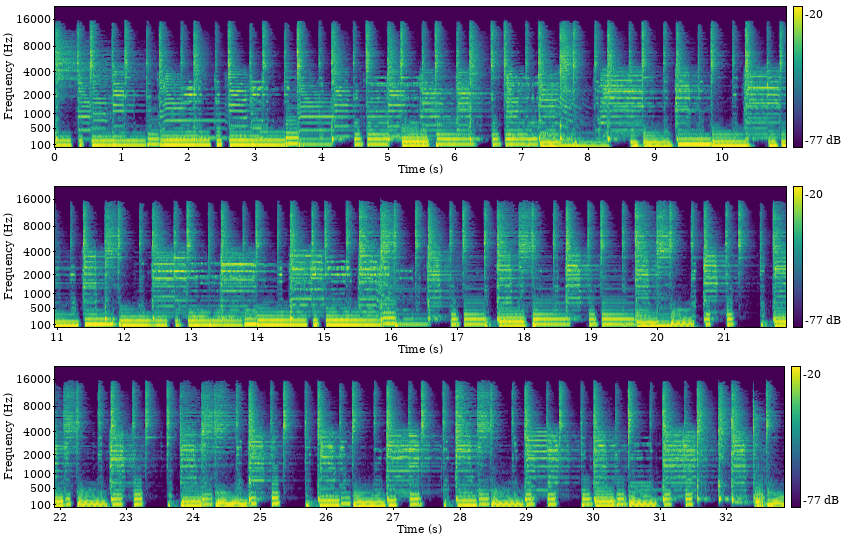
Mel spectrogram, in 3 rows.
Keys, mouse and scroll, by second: 0.9 click, 3.0 click, 6.7 click, 8.9 click, 9.4 click, 10.5 b, 13.1 Tab, 14.2 click, 14.8 click, 15.4 Tab, 16.4 click, 17.4 b, 18.9 click, 23.0 click, 24.1 b, 25.6 b, 27.2 click, 29.9 click, 32.4 click.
